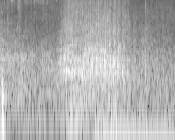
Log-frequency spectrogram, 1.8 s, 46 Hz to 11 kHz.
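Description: Roach, a horse in The Witcher 3, gives a short neigh along with hoof movement, a brief close burst over faint ambient background.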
